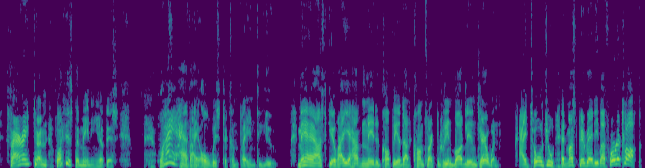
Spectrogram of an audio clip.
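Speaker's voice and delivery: high, loud scolding Northern Irish voice; angry little boss. Acted. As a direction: tear into him from behind the desk. Boss berating clerk.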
